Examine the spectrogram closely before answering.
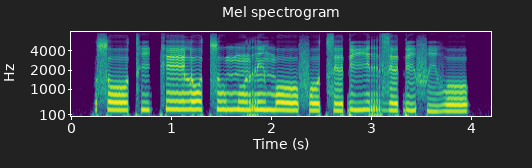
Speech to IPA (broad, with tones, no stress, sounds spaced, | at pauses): s oː˨ tʰ i˨ kʰ eː˦ l o˦ t͡s u˦ m ũ˦ r ĩ˦ m oː˦ f o˦ t͡s ɪ˦ ɗ iː˦ r z ɪ˦ ɗ i˦ f i˨˦ β o˦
